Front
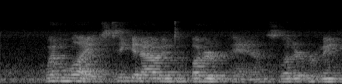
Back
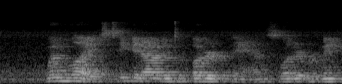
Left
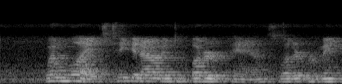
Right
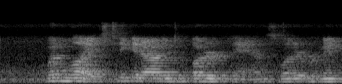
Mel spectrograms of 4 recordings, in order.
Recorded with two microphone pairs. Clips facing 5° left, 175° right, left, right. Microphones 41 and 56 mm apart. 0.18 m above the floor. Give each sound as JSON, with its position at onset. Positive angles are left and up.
{"t": 0.5, "sound": "a man speaking", "azimuth_deg": 50, "distance_m": 3.0}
